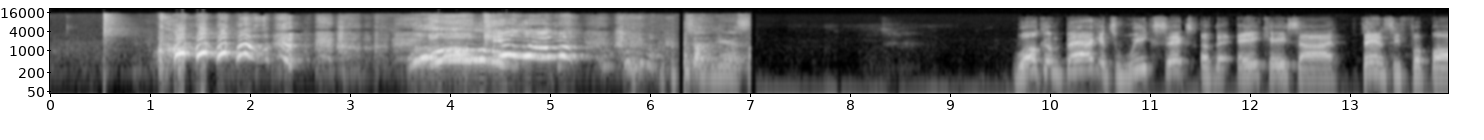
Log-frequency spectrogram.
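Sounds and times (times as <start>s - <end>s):
person slapping another: 0.5s - 0.8s
people laughing: 1.1s - 3.6s, 4.3s - 7.0s
people whooping and shouting: 3.5s - 5.6s
speech: 9.7s - 13.9s.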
